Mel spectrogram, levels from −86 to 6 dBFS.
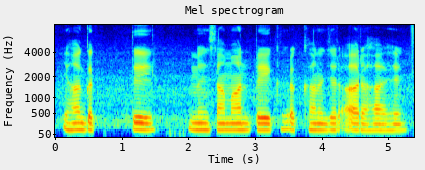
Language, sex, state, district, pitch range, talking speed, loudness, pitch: Hindi, male, Uttar Pradesh, Lalitpur, 130-135 Hz, 110 wpm, -18 LUFS, 130 Hz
